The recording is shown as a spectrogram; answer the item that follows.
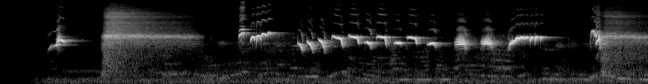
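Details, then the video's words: Oriental magpie-robin song packed with isian, learned imitations resembling the cetdet bird: a long buzzy note near 1 s, then a fast run of about a dozen sharp, clipped whistles, ending on another buzzy burst. "Ful isian rasa burung cetdet"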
